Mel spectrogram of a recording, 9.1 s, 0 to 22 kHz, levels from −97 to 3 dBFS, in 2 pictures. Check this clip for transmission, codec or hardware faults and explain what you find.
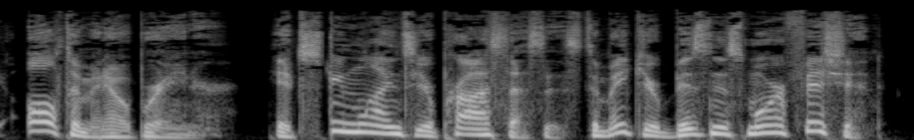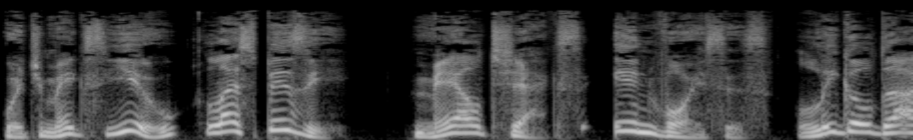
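Compressed frames skipped at 1.66 s: around four frames of the speech never reach playback, so roughly a tenth of a second vanishes and the audio jumps forward just before "your processes to make".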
